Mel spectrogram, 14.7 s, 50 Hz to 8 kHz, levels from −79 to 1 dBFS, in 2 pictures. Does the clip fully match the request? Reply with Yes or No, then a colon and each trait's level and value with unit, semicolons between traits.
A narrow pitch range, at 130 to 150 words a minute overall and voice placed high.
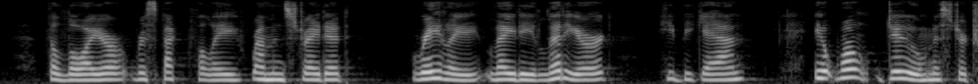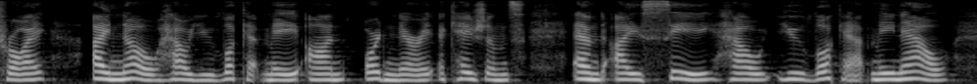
Yes: narrow, 2.1 semitones; average, 140 wpm; high, 215 Hz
